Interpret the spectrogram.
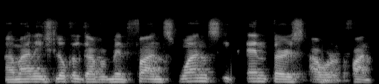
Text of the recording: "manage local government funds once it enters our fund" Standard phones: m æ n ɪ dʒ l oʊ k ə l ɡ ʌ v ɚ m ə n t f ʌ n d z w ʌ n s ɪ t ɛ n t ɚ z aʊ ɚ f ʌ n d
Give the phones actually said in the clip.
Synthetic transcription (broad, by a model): m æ n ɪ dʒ l oʊ k ə l ɡ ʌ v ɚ m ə n t f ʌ n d s w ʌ n s ɪ t ɛ n t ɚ s aʊ ɚ f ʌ n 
